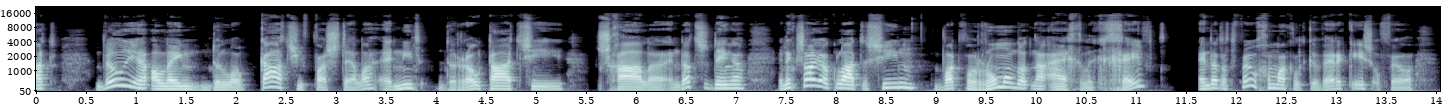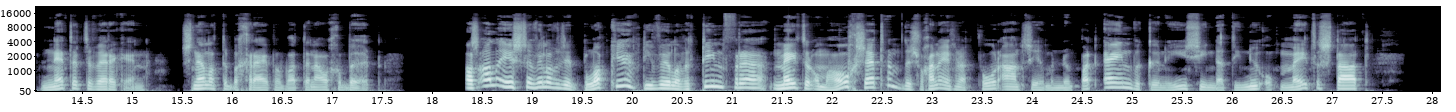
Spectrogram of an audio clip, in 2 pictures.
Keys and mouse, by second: 22.1 KP_1, 27.4-27.9 shift+middle drag.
